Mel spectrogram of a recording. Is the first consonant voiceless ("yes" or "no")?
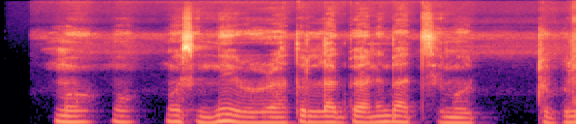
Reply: no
